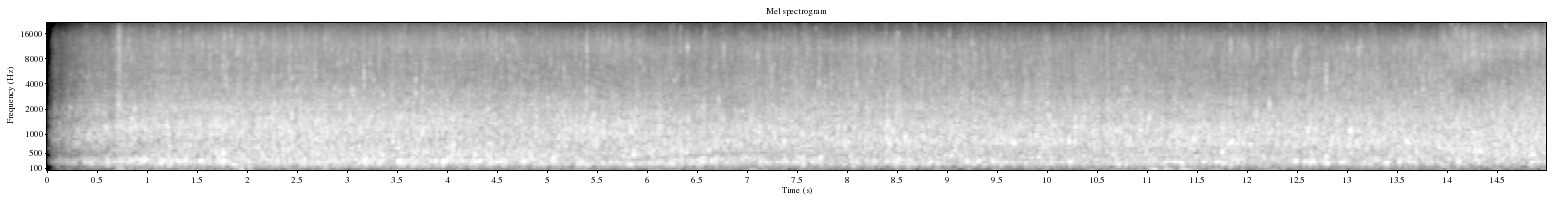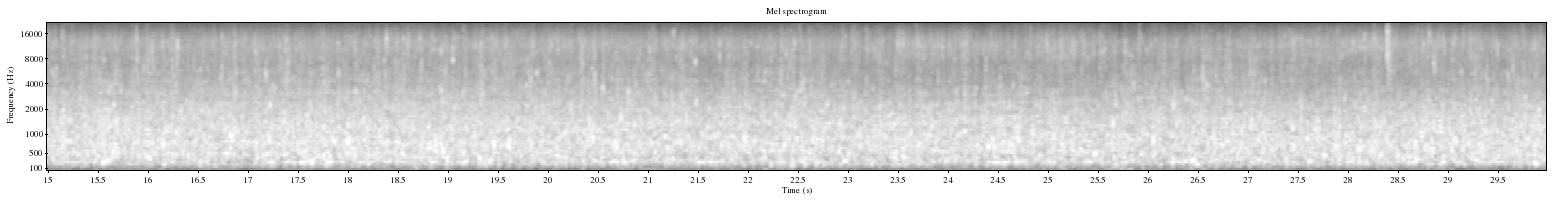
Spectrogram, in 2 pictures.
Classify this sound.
Soundscapes > Nature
